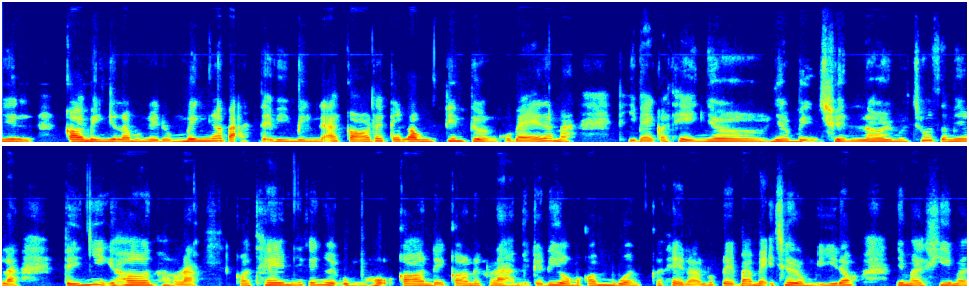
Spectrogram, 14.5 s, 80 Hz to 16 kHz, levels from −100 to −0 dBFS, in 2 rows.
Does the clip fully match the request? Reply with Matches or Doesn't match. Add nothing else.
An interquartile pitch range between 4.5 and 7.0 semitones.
Doesn't match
